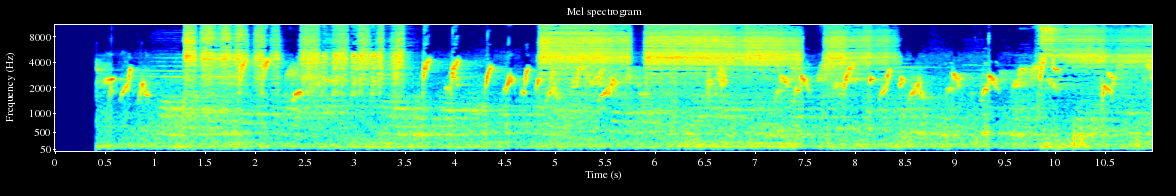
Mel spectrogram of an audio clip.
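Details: Red-whiskered bulbul singing: bright short chirped and whistled notes in quick phrases, interrupted by loud bursts of broadband hiss and rustling.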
